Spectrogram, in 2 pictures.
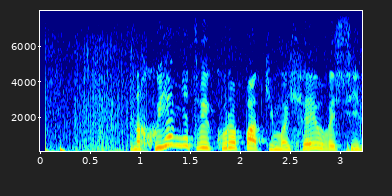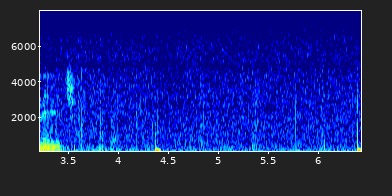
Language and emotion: Russian, angry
